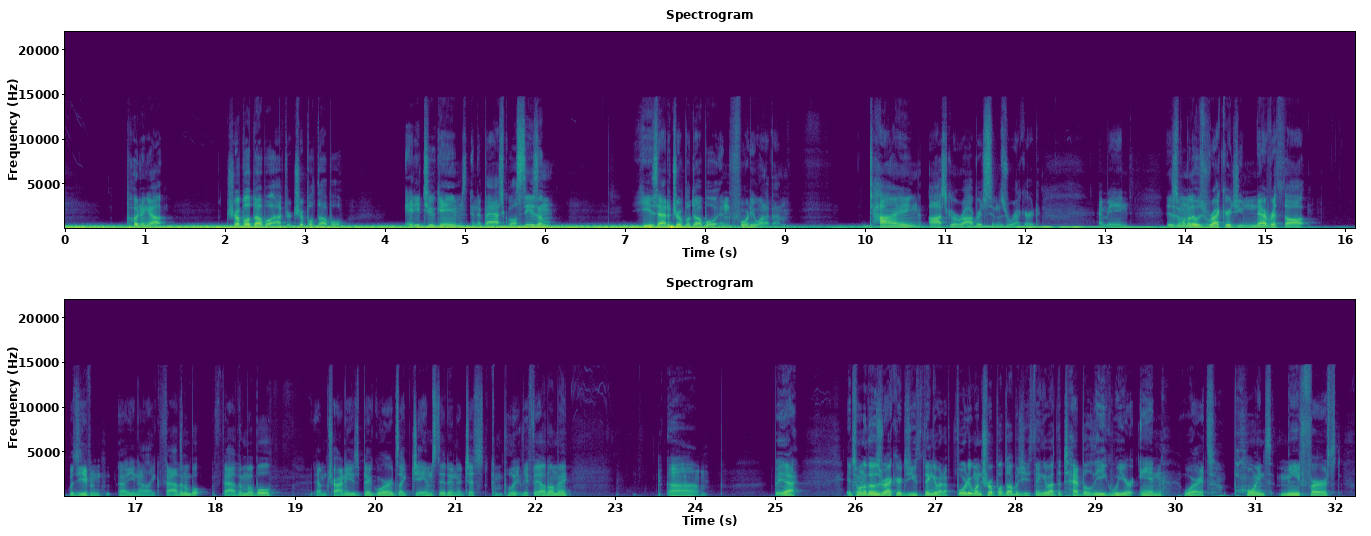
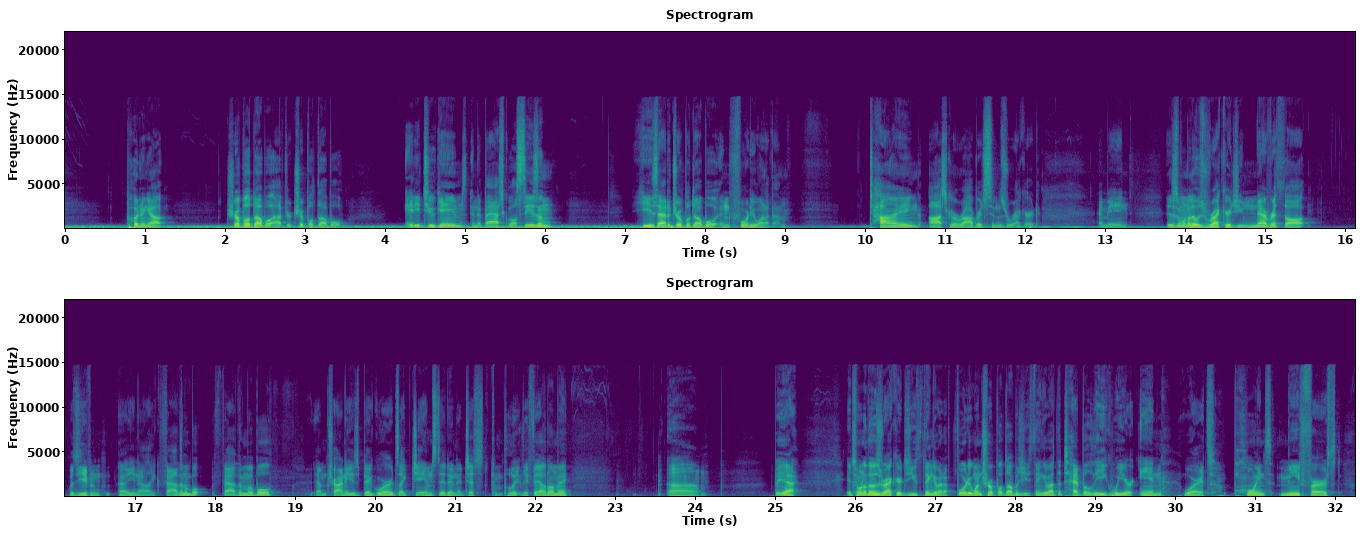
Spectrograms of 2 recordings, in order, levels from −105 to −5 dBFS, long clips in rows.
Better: second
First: low rumble; loud; until 17 s; 4 dB below the speech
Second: low rumble; faint; until 17 s; 20 dB below the speech

